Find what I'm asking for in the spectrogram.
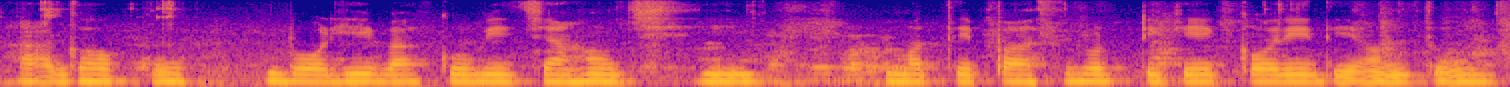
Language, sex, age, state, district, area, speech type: Odia, female, 18-30, Odisha, Nuapada, urban, spontaneous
